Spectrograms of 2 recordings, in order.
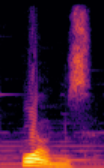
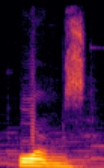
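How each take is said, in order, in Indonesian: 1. Kata itu diakhiri dengan bunyi z. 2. Kata itu diakhiri dengan bunyi z.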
